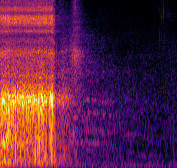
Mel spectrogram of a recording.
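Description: A man's long, breathy exhale with a hiss, which stops about two-thirds of a second in and trails off into near silence.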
